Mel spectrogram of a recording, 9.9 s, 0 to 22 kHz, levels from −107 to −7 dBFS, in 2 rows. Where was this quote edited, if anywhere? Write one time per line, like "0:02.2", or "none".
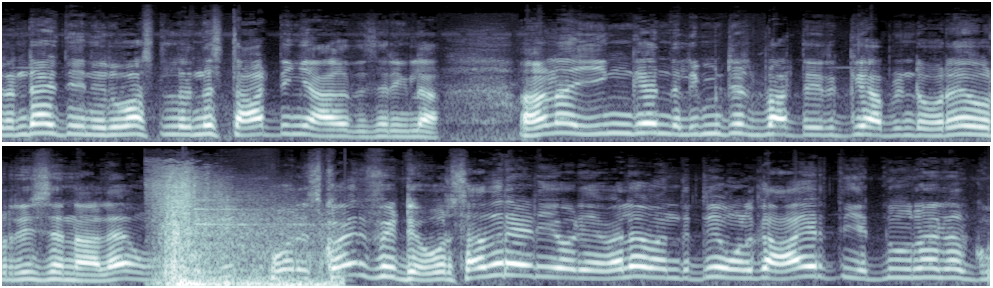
none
